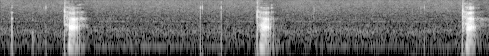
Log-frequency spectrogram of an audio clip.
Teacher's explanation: Position 4, behind the teeth. The tongue is touching where the upper teeth meet the gums.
